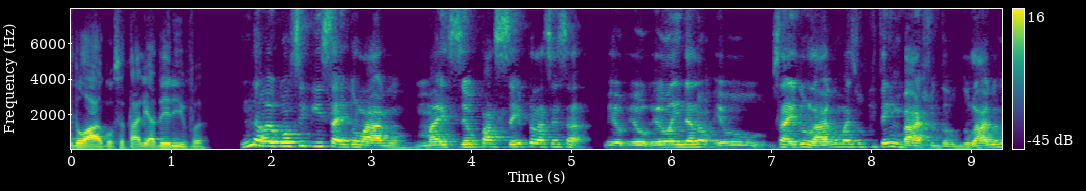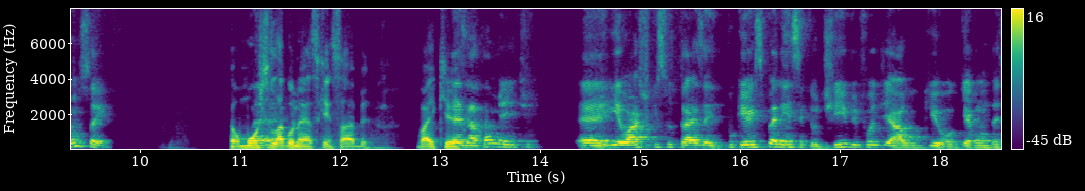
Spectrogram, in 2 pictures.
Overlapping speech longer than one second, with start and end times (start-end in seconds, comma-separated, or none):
none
